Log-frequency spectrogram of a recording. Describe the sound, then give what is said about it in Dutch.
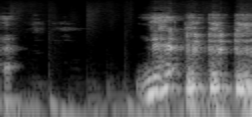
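A person gives a deliberate, exaggerated throat clearing followed by a few short voiced coughs in quick succession, after a quiet stretch, sounding staged rather than natural. “Er hoest gewoon echt niemand. Je hoort niet eens iemand zo doen.”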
